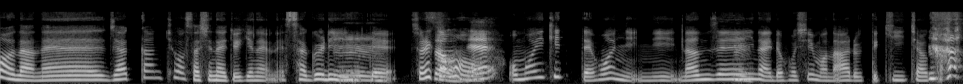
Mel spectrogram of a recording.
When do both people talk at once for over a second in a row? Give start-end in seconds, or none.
3.3-5.0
